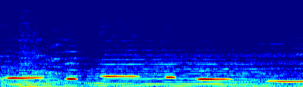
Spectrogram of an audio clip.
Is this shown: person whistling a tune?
yes

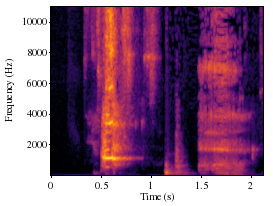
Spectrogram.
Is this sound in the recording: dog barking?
yes

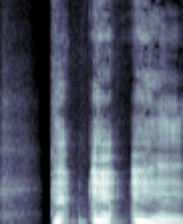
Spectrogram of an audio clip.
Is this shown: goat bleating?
no

